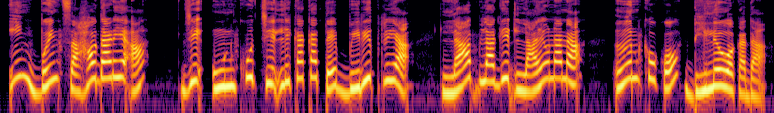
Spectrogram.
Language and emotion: Santali, angry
